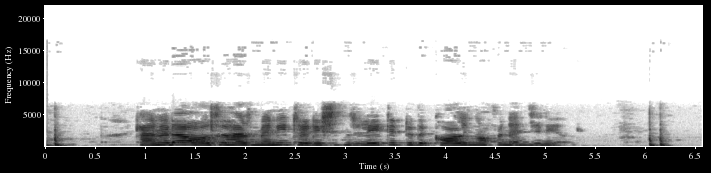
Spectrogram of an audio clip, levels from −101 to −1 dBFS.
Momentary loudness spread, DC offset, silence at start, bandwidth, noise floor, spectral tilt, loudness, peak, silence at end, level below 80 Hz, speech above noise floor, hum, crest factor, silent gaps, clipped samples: 14 LU; under 0.1%; 0 s; 7 kHz; -53 dBFS; -5 dB/octave; -15 LUFS; 0 dBFS; 0.3 s; -56 dBFS; 39 dB; none; 16 dB; none; under 0.1%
